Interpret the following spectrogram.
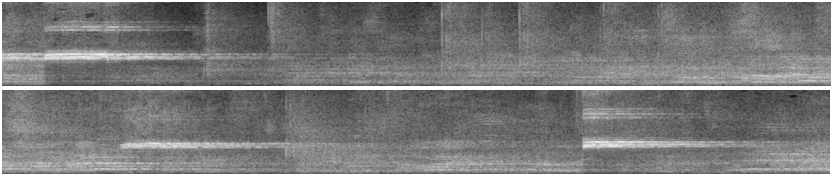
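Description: Referee's whistle, three blasts of about a second each, over shouting and talking voices in a large hall, with a few thumps.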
